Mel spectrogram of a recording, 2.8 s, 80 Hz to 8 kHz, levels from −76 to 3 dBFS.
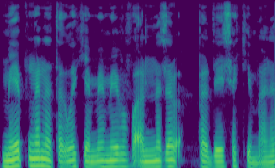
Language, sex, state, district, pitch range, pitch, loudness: Wancho, male, Arunachal Pradesh, Longding, 100-115 Hz, 110 Hz, -18 LUFS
